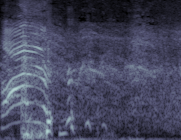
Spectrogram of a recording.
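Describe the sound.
A loud, harsh bird squawk bursts out at the start, followed by a few softer chirps and faint voices murmuring in the background.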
